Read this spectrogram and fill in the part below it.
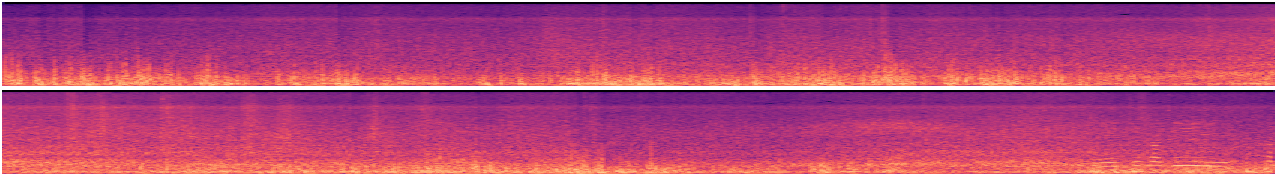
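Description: Gusty typhoon wind from Super Typhoon Goni in Naga City rushes loudly and steadily, buffeting the microphone, with a muffled voice briefly audible beneath the noise.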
